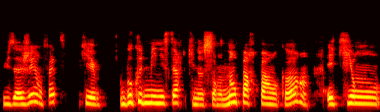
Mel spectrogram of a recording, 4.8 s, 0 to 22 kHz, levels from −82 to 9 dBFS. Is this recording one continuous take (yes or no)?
no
